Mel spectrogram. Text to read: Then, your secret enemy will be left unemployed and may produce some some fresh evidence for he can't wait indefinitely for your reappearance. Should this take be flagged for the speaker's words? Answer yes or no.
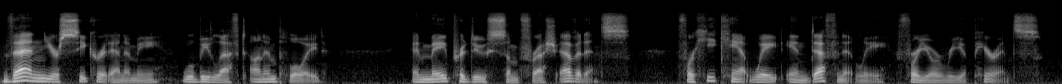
yes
